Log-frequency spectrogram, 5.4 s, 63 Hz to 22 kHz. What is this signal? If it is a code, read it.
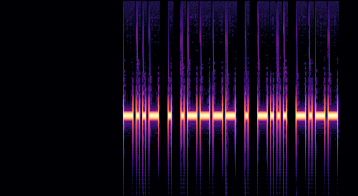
Morse code, heard as a keyed tone, about 25 wpm, 700 Hz. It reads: XE1EBY
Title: DXCC-100 Call Signs - 6 Characters - 25wpm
